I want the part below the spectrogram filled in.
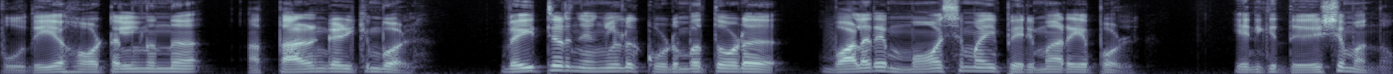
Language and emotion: Malayalam, angry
